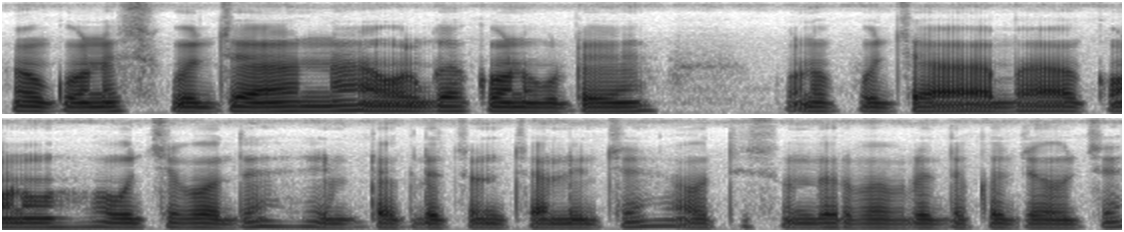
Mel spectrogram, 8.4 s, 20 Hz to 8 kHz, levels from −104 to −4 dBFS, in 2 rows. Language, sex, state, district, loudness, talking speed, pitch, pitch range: Odia, male, Odisha, Malkangiri, -19 LUFS, 105 wpm, 110 Hz, 105-120 Hz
